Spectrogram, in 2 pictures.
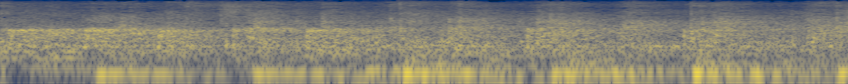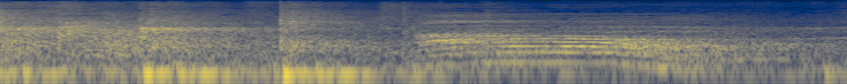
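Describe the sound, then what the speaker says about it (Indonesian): A classroom breaks into steady applause with scattered claps and taps, mixed with voices, before the clapping fades out. "oh bagus, tepuk tangan ya"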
